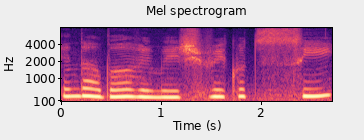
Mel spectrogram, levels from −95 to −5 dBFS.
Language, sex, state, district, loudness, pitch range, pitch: English, female, Maharashtra, Mumbai Suburban, -11 LUFS, 265-290 Hz, 275 Hz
